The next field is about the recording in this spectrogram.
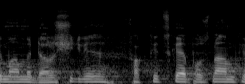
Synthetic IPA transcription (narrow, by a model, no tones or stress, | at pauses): maːmɛdalʃiːdvjɛfakt̪ɪt͡skɛːpo̞znaːmkɪ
